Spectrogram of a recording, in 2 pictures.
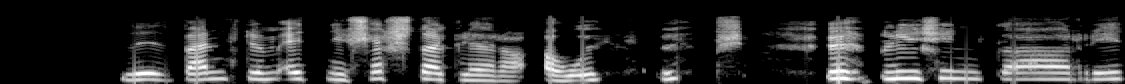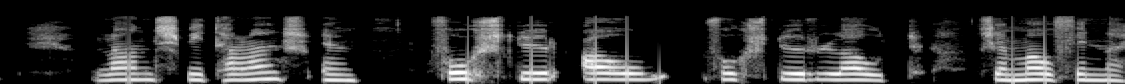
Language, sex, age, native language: Icelandic, male, 18-19, Icelandic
